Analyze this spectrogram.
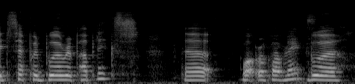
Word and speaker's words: Boer: Boer is, in England you say Boer. We say, in Afrikaans it's pronounced Boer. In England you tend to say Boer or Boer. It's a very different pronunciation, but it means farmer.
